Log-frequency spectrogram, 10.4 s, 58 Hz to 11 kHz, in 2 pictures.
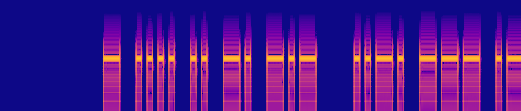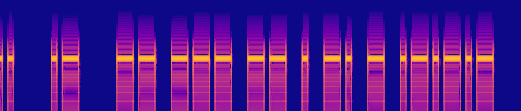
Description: Morse code, heard as a keyed tone, about 22 wpm, 700 Hz. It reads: THINK FOR A MOMENT.
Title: Sentences from Top 1000 Words 22wpm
